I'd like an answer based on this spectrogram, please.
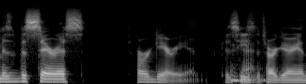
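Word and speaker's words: Viserys: This king is Viseris. That's how you say his name here. I have it written down. That's how you spell it. Viseris. And his name is Viseris Targaryen.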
